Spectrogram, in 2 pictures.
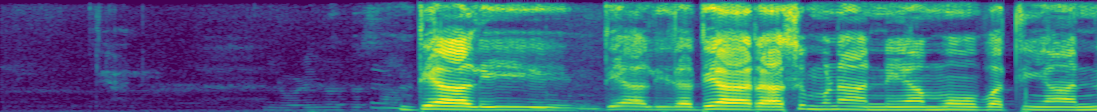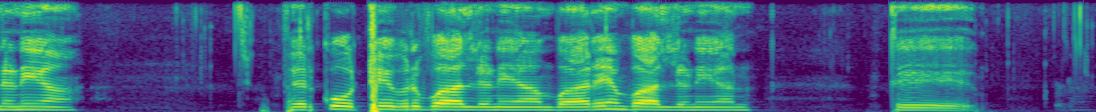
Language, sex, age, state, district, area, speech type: Dogri, female, 60+, Jammu and Kashmir, Samba, urban, spontaneous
